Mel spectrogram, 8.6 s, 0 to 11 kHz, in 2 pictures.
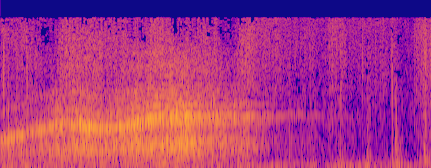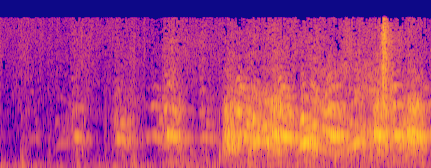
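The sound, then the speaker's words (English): A sled team of five to six huskies, with a lead dog running free, howls, then after a few scattered steps breaks into a loud, overlapping chorus of excited barks and yips. “His team was made up of 5-6 huskies with an exceptionally good dog running as a free lead.”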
